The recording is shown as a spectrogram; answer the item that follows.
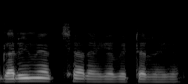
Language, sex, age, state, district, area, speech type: Hindi, male, 18-30, Uttar Pradesh, Jaunpur, rural, spontaneous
